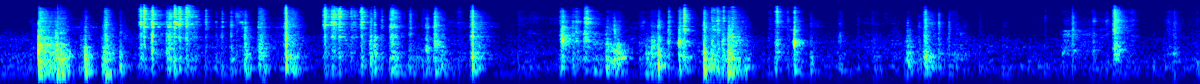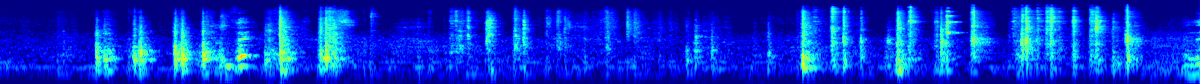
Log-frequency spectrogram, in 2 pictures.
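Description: Hard plastic toolbox parts clattering as they are handled: the lids, latches and organizer bins of a Husky Connect rolling tool system, with runs of clicks and knocks in several bursts and quieter gaps between.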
